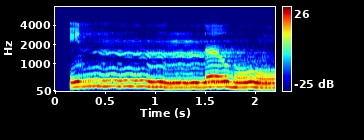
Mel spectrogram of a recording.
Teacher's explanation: نون مشدد غنہ کریں گے. نوز میں ساؤنڈ لے کے جائیں گے. الٹا پیش ہے.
